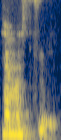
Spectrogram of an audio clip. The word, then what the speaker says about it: chemistry: Many combinations in English, letter C, when you talk about letter C, when you talk about spelling, letter C and H, they have the pronunciation K, right?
